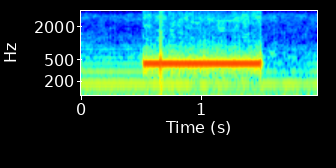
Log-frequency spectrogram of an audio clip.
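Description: A telephone line tone after a dropped call: one steady, pure electronic tone that lasts about a second, sitting over a constant low hum.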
